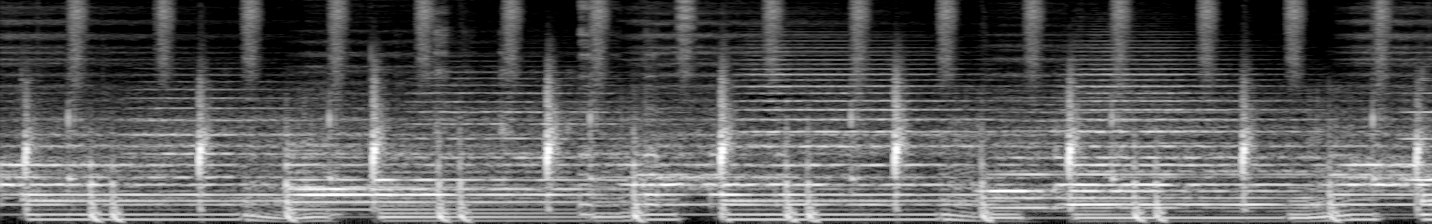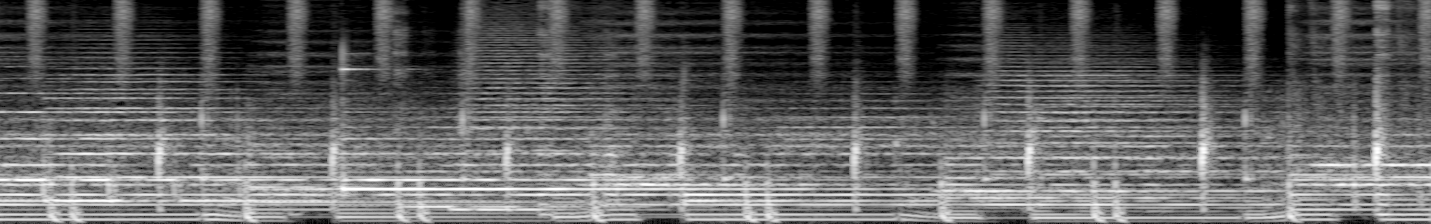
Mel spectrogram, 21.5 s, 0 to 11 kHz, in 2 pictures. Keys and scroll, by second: 1.5 ctrl+i, 9.1 ctrl+z, 15.1 ctrl+z.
